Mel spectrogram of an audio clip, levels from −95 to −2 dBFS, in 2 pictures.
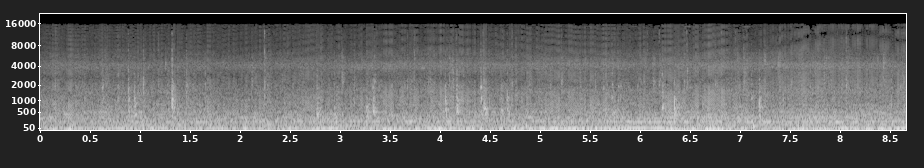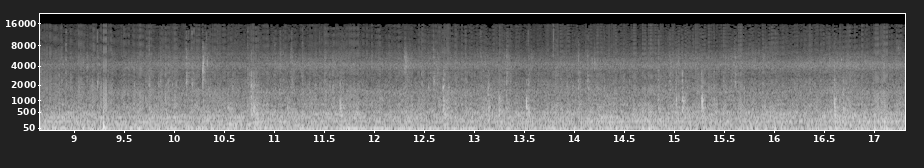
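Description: Buffer tearing runs through the whole clip as a rattling, robotic buzz at 100 Hz, present only while sound is playing. The writing program and the playback hardware have drifted out of step, so they cross inside every buffer period. That points to periods of about 10 ms. A small slice of each period, roughly a twentieth, replays audio from about 20 ms earlier. The hard edges on either side of that slice produce the steady buzz over these sounds.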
